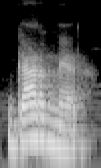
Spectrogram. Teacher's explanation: c'est des voyelles assez ouverte parce qu'il n'y a pas de nasal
